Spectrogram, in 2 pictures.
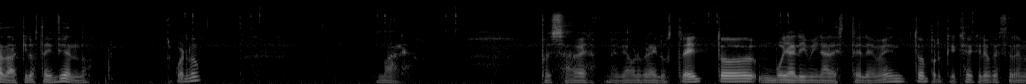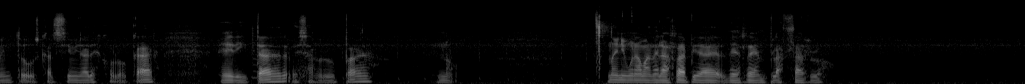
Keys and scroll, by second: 3.4 BackSpace, 4.2 BackSpace, 5.7 super+Tab.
